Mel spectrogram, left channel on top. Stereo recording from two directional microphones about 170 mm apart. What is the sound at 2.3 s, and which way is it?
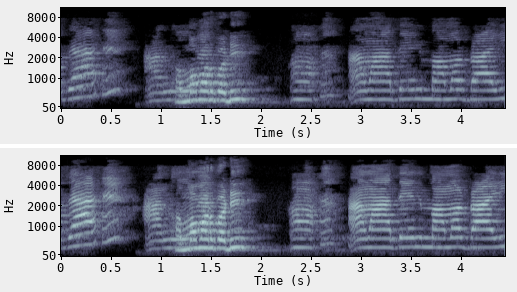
Child singing, 10° left (ahead or behind).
